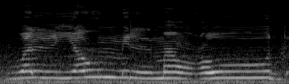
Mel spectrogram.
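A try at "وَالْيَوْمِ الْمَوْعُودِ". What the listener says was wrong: এটা তো কলকলা করতে হবে, কলকলাটা হয়নি, বুঝতে পারছো?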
